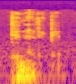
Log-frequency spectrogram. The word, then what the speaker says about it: Connecticut: You Bobby from Connecticut Connecticut I wonder why the C is silent in Connecticut I wonder go ahead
